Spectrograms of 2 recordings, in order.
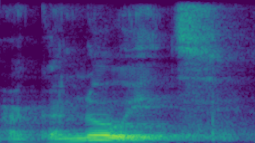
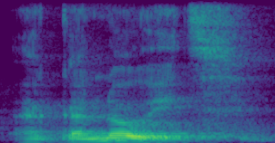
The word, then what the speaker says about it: alkanoate: discussing uh organic compounds which are called aenoids or a canoit. I've heard many people saying I can know it a canal I can they pronounce this in an interesting way very funny way I love it a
